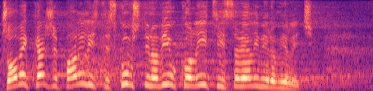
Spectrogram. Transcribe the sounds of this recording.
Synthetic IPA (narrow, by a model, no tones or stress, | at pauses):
t͡ʃo̞ʋekːaːʒepaːlilist̪eskupʃt̪inaʋiːukoaliːt̪siːsaʋelimiɾomilit͡ɕem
